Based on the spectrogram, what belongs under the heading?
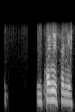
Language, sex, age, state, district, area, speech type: Manipuri, female, 30-45, Manipur, Kangpokpi, urban, conversation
